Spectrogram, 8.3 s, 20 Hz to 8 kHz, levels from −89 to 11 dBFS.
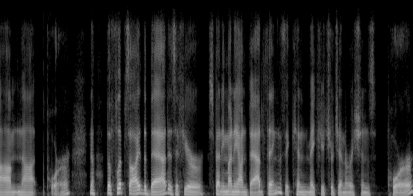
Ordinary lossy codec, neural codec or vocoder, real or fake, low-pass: Opus, 24 kbps; autoencoder, 48 kHz, 128 numbers a frame, DAC-VAE, trained on Japanese speech; fake; 7.2 kHz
